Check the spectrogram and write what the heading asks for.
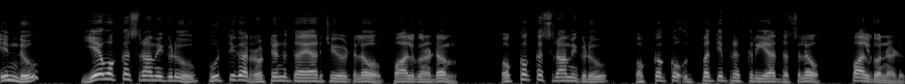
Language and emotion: Telugu, neutral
